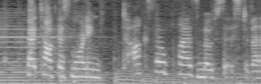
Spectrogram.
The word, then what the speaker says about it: toxoplasmosis: Pet talk this morning, Toxoplasmosis.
